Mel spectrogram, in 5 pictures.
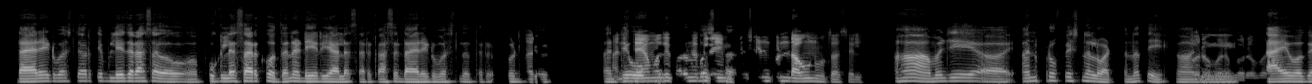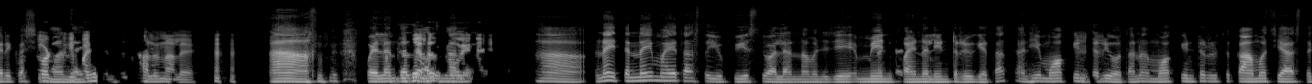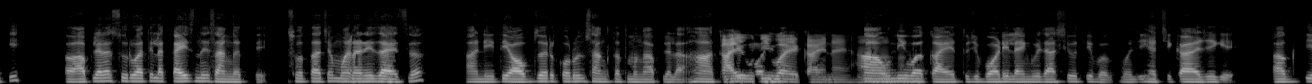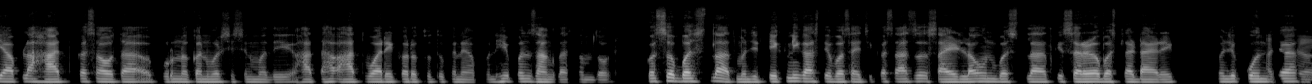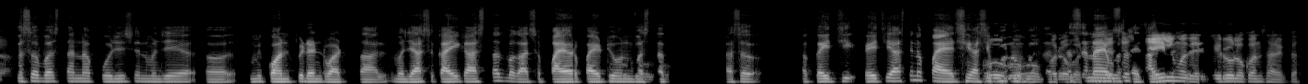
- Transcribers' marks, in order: in English: "ब्लेझर"; other background noise; in English: "ओपन"; in English: "अनप्रोफेशनल"; chuckle; laughing while speaking: "म्हणजे ज्याला सवय नाही"; in English: "मेन"; in English: "इंटरव्ह्यू"; in English: "मॉक इंटरव्ह्यू"; in English: "मॉक इंटरव्ह्यूचं"; in English: "ऑब्झर्व्ह"; in English: "कन्व्हर्सेशनमध्ये"; in English: "टेक्निक"; in English: "कॉन्फिडंट"; in English: "इंटरव्ह्यूला"
- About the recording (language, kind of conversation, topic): Marathi, podcast, स्वतःला नव्या पद्धतीने मांडायला तुम्ही कुठून आणि कशी सुरुवात करता?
